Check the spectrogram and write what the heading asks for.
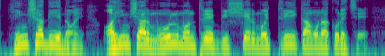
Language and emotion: Bengali, neutral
